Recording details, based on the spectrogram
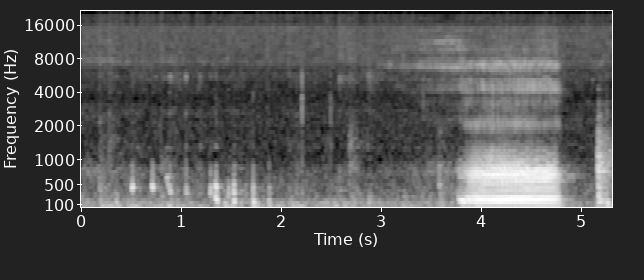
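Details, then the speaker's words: Owner's furry "baby boy", a dog, snoring in sleep: soft snuffling noises, then a single loud, buzzing snore lasting about a second. "That's how my son snores. Scary snore. That's how my baby snores."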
